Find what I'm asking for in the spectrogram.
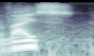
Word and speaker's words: Weisz: Y dice Mariana Castro Mercado, el apellido de Rachel Weisz se pronuncia Weisz.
